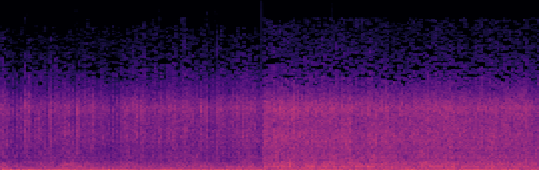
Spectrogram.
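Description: Rain on a moving car's windshield and roof, heard from inside the cabin over a low tyre and engine rumble. About two seconds in the rain noise turns abruptly brighter and heavier.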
